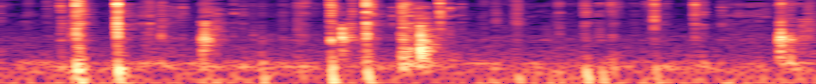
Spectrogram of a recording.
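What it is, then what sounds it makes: Bar soap being shaved with a blade. A utility knife blade scrapes curls off a solid rectangular magenta bar of soap held in a hand with long nails. Each quiet, bright stroke is a short, dry scratch or crackle that stops almost at once, with soft rustling between the sharper scrapes.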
